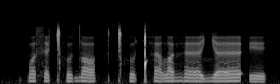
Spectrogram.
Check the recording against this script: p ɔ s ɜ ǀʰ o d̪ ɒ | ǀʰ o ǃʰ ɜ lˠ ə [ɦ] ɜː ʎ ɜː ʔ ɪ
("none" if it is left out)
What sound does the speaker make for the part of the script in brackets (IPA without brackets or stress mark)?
ɦ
